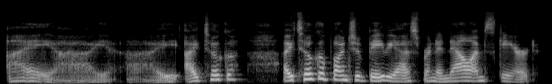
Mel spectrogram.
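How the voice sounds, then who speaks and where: A woman voicing a frightened, tearful eight-year-old girl in an audiobook, halting and timid. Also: low-pitched, sing-song, vocal fry, exaggerated voice. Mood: scared, tearful. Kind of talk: acted audiobook dialogue.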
